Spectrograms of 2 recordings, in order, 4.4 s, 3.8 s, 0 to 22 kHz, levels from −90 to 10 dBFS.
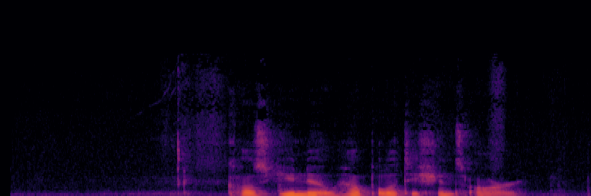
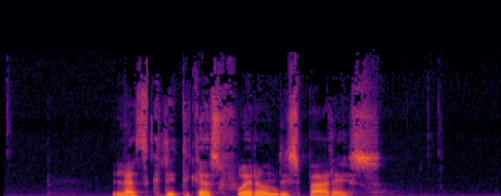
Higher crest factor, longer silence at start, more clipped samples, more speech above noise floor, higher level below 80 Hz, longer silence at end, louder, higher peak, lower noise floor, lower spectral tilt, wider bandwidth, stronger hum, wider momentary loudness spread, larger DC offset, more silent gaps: about the same, 18 dB vs 20 dB; first, 1.7 s vs 0.85 s; neither; second, 35 dB vs 41 dB; second, -84 dBFS vs -50 dBFS; second, 0.55 s vs 0.9 s; second, -34 LUFS vs -24 LUFS; second, -18 dBFS vs -6 dBFS; first, -69 dBFS vs -64 dBFS; first, -6.5 dB/octave vs -5 dB/octave; second, 14 kHz vs 16.5 kHz; second, none vs 60 Hz at -50 dBFS; first, 24 LU vs 8 LU; neither; neither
